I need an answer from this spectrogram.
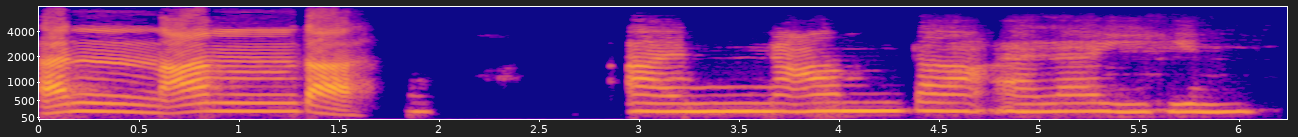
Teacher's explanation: Tekannya tuh ngalir. Jangan tegas jangan ya, tapi ngalir. Seolah-olah n-nya banyak gitu.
